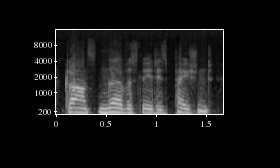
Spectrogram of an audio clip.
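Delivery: plain reading voice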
